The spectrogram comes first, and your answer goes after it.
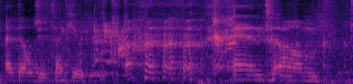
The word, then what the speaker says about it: adelgid: are being attacked by a fungus called woolly adulkid uh i think i'm pronouncing that correctly adelgid thank you and um it's hard to control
